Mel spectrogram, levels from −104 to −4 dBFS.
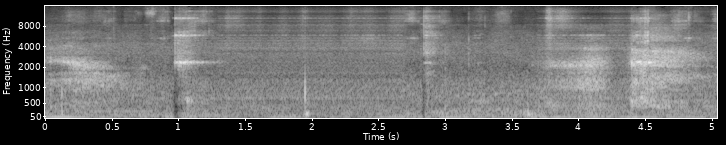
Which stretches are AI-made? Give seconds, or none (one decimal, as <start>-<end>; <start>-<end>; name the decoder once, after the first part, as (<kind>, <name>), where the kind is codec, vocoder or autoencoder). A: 1.3-2.7 (autoencoder, DAC-VAE); 3.7-4.4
